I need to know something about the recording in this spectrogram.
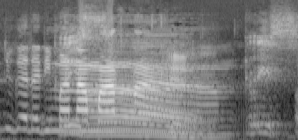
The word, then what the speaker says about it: QRIS: Chris. Oh, bacanya Chris Chris, ya. bacanya Chris.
